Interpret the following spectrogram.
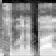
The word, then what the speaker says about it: Sumanapala: The spelling of Sumanapal, am I S pronouncing it U correctly? Would A be P, yeah, AP for, and then Sumanapal is SUMANAPALA.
